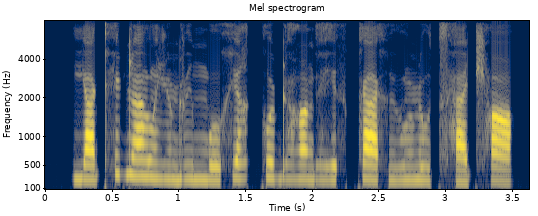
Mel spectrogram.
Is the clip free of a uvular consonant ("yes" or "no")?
no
